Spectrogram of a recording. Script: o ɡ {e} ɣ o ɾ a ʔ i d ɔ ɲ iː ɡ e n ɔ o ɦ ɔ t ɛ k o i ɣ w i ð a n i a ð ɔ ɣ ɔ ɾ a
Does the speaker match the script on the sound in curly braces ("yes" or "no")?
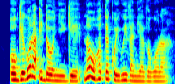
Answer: yes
